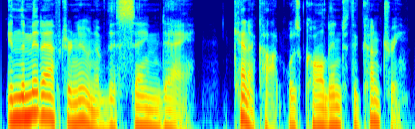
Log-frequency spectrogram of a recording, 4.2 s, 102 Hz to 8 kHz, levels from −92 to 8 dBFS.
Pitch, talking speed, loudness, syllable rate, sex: 105 Hz, 200 wpm, -19 LUFS, 5.8 syllables/s, male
